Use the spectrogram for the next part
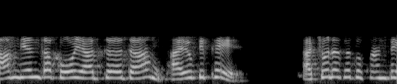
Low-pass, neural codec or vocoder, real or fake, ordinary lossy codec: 3.6 kHz; codec, 16 kHz, 4.8 kbps, FACodec; fake; none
